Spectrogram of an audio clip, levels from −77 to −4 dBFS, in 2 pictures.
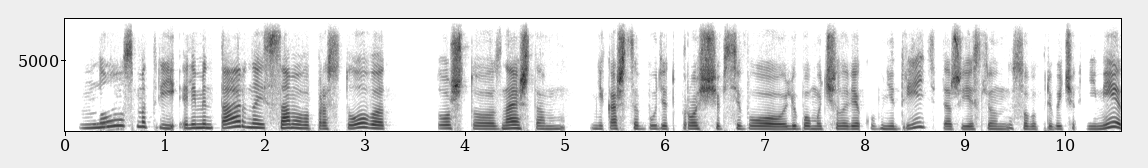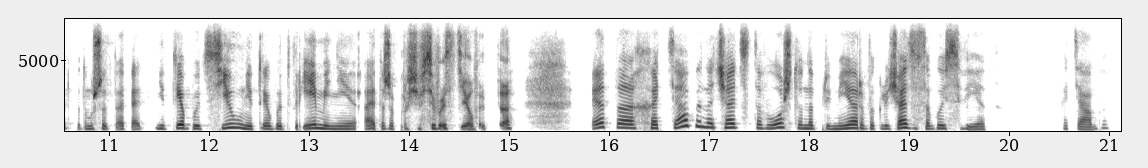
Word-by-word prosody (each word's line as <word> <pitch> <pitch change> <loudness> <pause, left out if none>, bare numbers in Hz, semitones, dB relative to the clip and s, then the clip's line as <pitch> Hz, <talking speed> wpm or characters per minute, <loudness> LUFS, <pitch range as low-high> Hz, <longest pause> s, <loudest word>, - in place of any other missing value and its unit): Ну 300 +11 -2
смотри, 315 - -2
элементарно 265 +5 0
из 255 - -4
самого 245 -2 +2
простого: 225 +3 -1 0.5
то, 230 0 -3
что 195 -2 +4
знаешь 220 +3 +6
там, 195 -1 -9 0.2
мне 205 -1 -10
кажется, 215 +1 +4
будет 205 0 -9
проще 210 -2 +4
всего 190 -2 -1
любому 190 0 -5
человеку 190 +1 -1
внедрить. 210 - -6
Даже 180 0 +3
если 180 +1 -5
он 180 +1 -10
особо 190 -5 -6
привычек 185 0 -4
не 180 0 -9
имеет. 265 - 0
Потому 195 - -10
что 190 -2 +6
опять 195 - -6
не 215 0 -7
требует 210 -2 +1
сил, 265 +2 +3
не 200 -4 -1
требует 195 -1 -5
времени, 195 -5 0
а - - 0
это - - -3
же 195 -1 +5
проще - - +3
всего - - +7
сделать, - - -1
да - - +3 0.8
Это 275 -1 +2
хотя 245 +11 0
бы 380 -2 -4
начать 280 -2 +3
с - - -1
того, 245 +3 -2
что, 240 -4 +2
например, 220 +2 -1
выключать 210 +5 +2
за - - -4
собой 215 +1 -4
свет, 175 -4 -2 0.7
хотя 175 -5 -7
бы. 225 +8 -20
215 Hz, 155 wpm, -25 LUFS, 195-255 Hz, 0.8 s, всего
